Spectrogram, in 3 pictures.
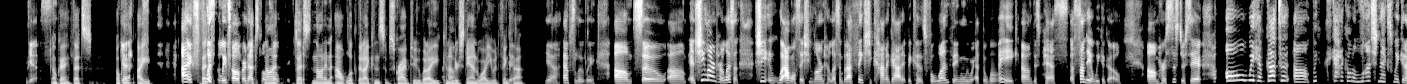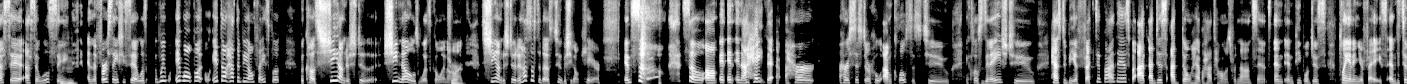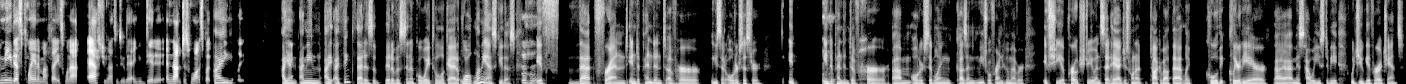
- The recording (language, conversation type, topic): English, unstructured, How do you handle disagreements with friends?
- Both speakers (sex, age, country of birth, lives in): female, 60-64, United States, United States; male, 35-39, United States, United States
- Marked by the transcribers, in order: laughing while speaking: "Yes. I explicitly told her not to post those pictures"; other background noise; laughing while speaking: "so"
